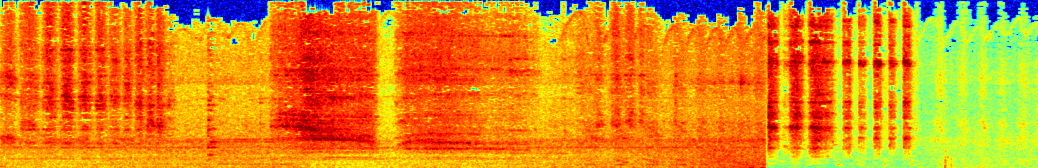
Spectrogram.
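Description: Hand-held perforated sheet-metal rasp scraping a large wooden workpiece turning on a lathe: a steady rasping. About three-quarters of the way through it stops abruptly, leaving a run of fainter quick ticks.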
